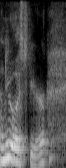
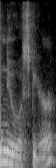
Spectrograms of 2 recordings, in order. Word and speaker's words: noosphere: There's ways to pronounce that, but I call it noosphere.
